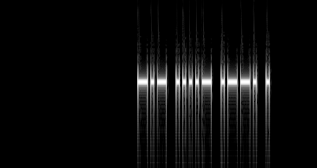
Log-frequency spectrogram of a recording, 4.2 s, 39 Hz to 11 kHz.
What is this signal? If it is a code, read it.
Morse code, heard as a keyed tone, about 28 wpm, 700 Hz. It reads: K4PE
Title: USA Call Signs - 4 Characters - Repeated 3x - 28wpm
